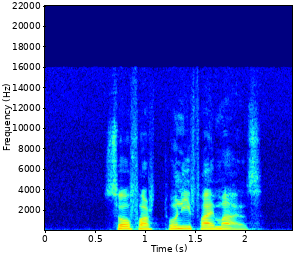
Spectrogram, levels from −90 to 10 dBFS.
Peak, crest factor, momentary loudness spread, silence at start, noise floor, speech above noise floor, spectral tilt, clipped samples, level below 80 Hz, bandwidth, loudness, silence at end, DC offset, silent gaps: -10 dBFS; 16 dB; 17 LU; 0.6 s; -64 dBFS; 40 dB; -6 dB/octave; under 0.1%; -64 dBFS; 16 kHz; -25 LUFS; 0.35 s; under 0.1%; none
